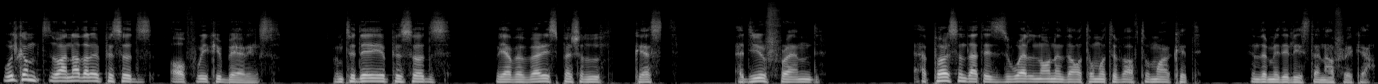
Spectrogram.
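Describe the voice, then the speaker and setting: A man hosts a podcast interview in a middle-pitched voice, recorded close and dry with no room sound. He welcomes his guest and asks questions, sometimes restarting his sentences. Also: normal speed, no room sound. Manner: warm, welcoming, hesitant restarts. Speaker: podcast host.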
